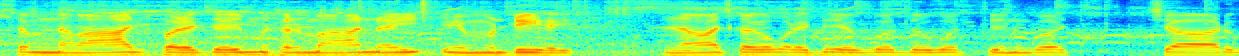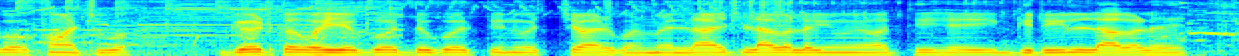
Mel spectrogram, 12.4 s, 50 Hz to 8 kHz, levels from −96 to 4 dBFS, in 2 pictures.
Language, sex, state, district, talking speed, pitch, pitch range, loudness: Bajjika, male, Bihar, Vaishali, 155 wpm, 130 Hz, 130-135 Hz, -21 LUFS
